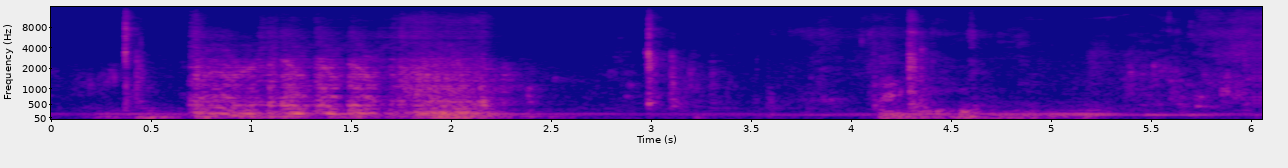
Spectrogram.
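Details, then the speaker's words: Yamaha 250 SHO outboard on a bay boat returning from a sea trial, alarm on and a hot smell: surging, stumbling bursts then a lumpy faltering run; rough running, blown motor feared. "Not good. Motor's not happy. Hold on. We have an alarm going off. Hold on. That sounds bad."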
